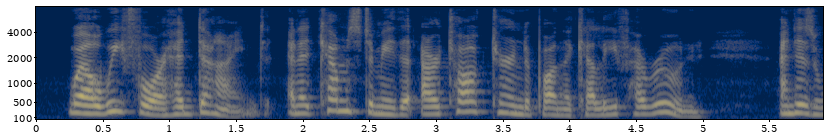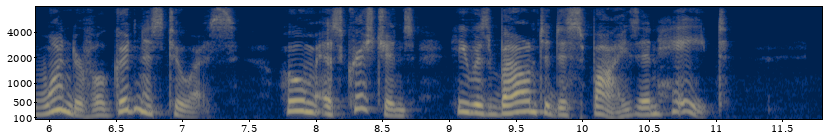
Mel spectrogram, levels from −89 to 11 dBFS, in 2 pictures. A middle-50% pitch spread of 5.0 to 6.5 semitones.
Yes: wide, 5.5 semitones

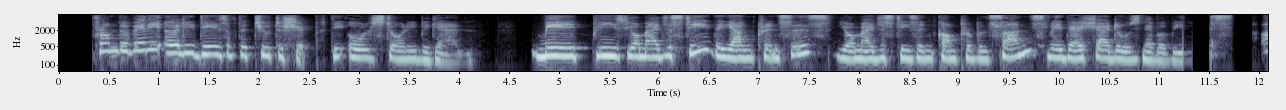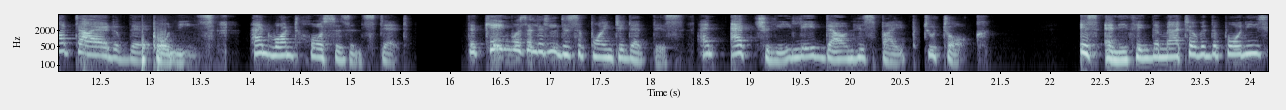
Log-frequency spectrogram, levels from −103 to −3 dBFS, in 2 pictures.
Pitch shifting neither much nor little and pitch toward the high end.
No: wide, 6.7 semitones; high, 215 Hz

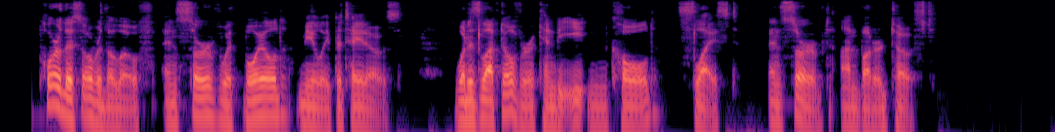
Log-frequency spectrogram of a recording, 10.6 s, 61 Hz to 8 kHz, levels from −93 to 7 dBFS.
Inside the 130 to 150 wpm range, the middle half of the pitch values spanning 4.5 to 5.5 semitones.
Yes: average, 140 wpm; average, 4.8 semitones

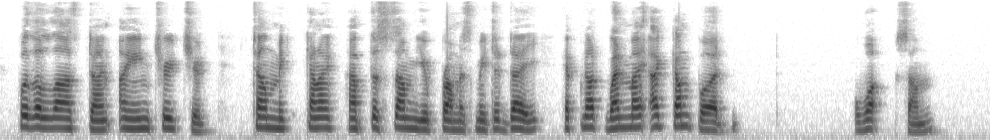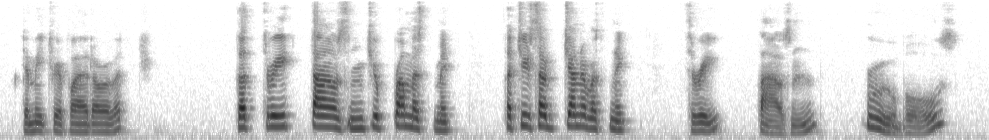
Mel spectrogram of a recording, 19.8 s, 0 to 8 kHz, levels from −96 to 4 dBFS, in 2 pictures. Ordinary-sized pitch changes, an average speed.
No: average, 4.3 semitones; slow, 130 wpm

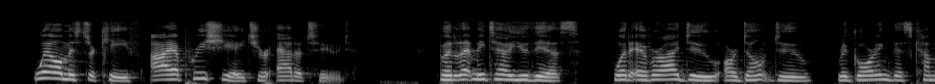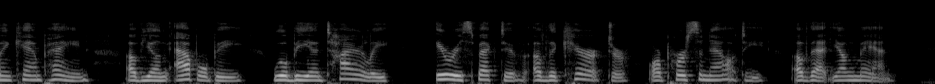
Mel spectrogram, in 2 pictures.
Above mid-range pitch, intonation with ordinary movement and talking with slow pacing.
Yes: high, 200 Hz; average, 3.3 semitones; slow, 125 wpm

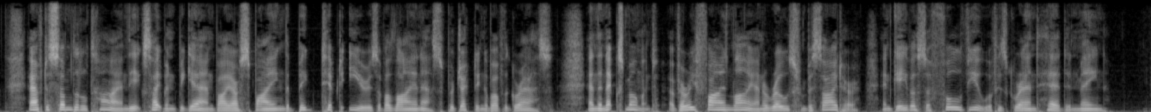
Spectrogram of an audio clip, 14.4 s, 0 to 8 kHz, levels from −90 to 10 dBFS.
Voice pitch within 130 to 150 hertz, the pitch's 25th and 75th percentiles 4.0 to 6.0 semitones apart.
Yes: medium, 140 Hz; average, 4.3 semitones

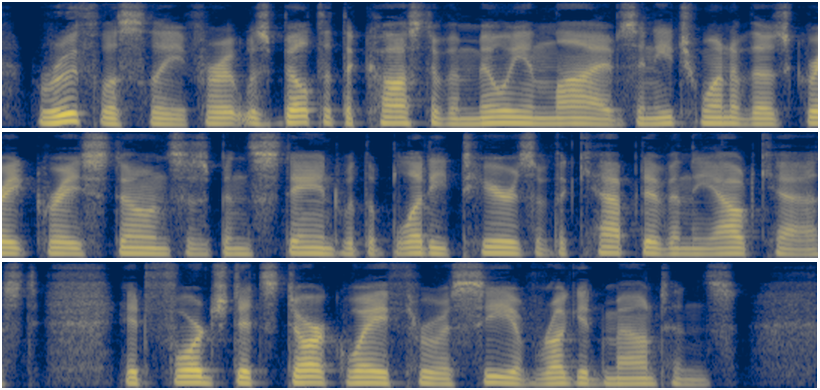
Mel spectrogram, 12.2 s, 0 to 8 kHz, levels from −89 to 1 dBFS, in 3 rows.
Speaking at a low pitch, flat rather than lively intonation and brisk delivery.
Yes: low, 130 Hz; narrow, 2.0 semitones; fast, 215 wpm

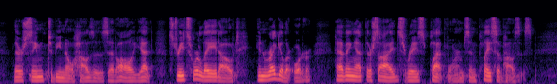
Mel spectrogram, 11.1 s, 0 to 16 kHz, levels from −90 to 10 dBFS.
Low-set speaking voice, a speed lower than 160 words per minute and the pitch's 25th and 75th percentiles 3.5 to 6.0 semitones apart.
Yes: low, 115 Hz; average, 140 wpm; average, 3.9 semitones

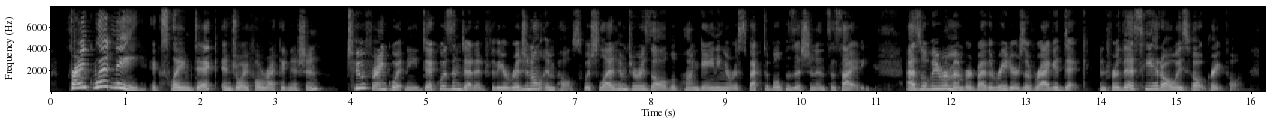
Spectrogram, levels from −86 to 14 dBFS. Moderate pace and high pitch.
Yes: average, 175 wpm; high, 200 Hz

